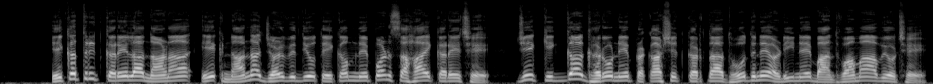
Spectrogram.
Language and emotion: Gujarati, neutral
